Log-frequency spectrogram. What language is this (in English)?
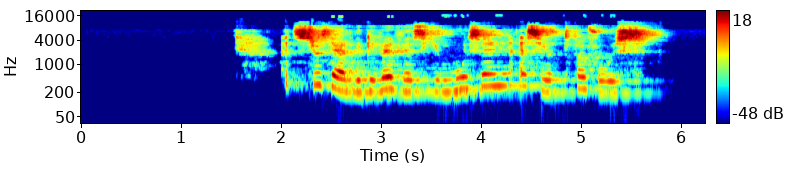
Kabyle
